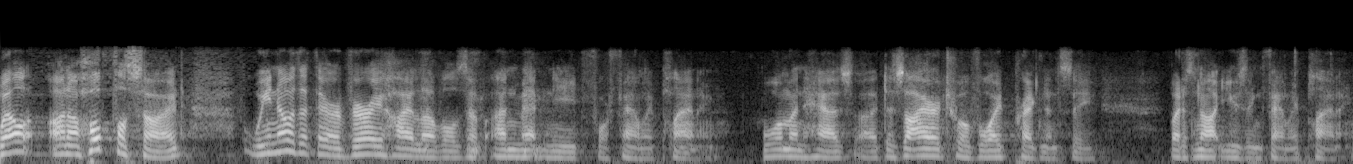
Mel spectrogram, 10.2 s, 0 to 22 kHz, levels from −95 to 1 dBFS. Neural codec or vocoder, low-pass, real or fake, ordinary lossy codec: none; 7.2 kHz; real; Opus, 24 kbps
